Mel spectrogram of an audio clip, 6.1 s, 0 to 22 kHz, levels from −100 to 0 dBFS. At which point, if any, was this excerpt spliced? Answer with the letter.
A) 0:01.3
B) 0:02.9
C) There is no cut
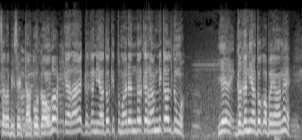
A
